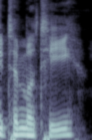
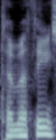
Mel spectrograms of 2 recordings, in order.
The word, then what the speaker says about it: Timothée: So it is really Timothée. It's not Timothy? – Yes. Okay. Because it's French.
